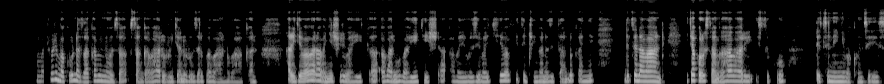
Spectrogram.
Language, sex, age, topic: Kinyarwanda, female, 25-35, education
